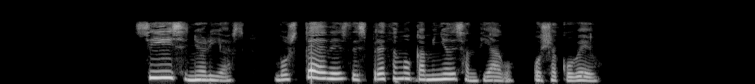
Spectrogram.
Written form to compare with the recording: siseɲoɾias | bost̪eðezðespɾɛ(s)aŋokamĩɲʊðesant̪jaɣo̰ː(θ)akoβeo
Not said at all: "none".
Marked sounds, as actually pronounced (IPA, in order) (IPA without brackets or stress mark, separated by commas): θ, ʃ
